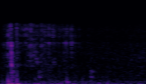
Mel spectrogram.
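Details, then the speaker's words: Normal resonant percussion note over the posterior chest, taps compared side to side with no dullness, a couple of soft hollow finger taps during a nursing physical assessment demonstration. "side to side there's no dullness it sounds good"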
